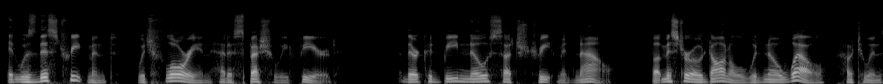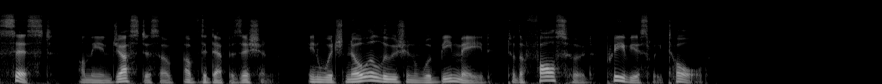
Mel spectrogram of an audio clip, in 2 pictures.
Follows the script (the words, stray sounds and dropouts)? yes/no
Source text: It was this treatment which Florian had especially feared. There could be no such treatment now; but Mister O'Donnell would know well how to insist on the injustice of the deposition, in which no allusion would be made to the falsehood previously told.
no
